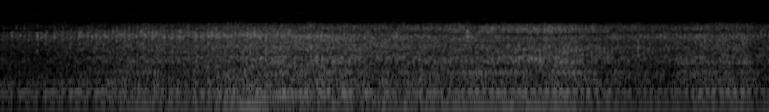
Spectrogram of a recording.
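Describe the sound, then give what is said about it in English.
The engine of a black two-seater propeller airplane roars steadily and loudly as it warms up and takes off from a lake bed at daybreak, a thick continuous drone with a low buzzing hum that holds even throughout, with no voices. “As daybreak neared, the famous pilot and Chuck Ramsey climbed into the cockpits of the black two-seater and warmed up the engine. Then they start their takeoff.”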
